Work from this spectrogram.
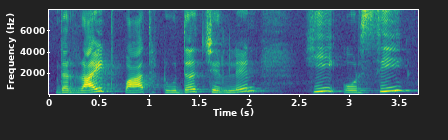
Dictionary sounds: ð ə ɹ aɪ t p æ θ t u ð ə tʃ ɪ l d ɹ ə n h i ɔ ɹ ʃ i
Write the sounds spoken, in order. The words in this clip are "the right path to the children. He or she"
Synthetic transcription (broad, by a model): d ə ɹ aɪ t p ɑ t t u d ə tʃ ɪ d l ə n h i ɔ ɹ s i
